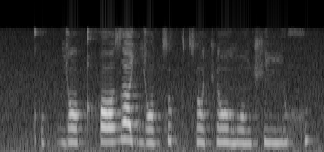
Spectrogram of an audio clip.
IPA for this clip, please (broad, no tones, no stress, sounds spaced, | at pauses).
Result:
kʷʼ a kʷ ɟ ɔ̃ qʰ ɔ z a ɟ ɔ̃ t͡s ɔ kʷ t͡s ɔ̃ t͡ʃ ɔ̃ ɡ ɔ̃ ɡ ʃ i xʷ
